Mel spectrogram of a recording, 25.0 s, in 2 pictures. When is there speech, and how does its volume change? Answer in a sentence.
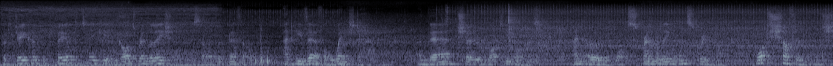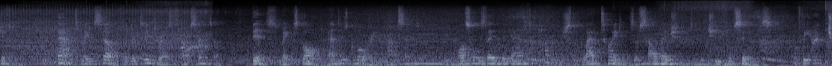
The speech can be heard from 0.0 to 24.9 s, at a steady volume.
